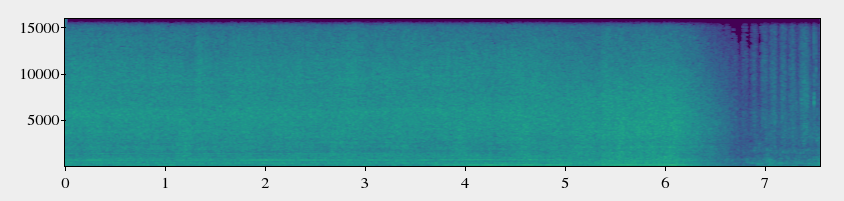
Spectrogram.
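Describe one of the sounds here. A motorboat's engine drones at speed.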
